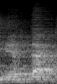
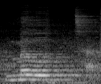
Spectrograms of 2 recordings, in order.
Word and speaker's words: Mirta: I just don't like the way you pronounce my name. Okay. How must I pronounce your name? Mirta. Oh, okay. So the R is silent.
